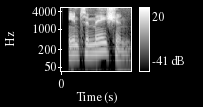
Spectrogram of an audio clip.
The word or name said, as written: intimation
